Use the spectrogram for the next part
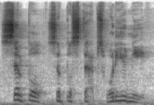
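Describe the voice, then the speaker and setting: A man's voice: on the high side, expressive, normal speed, close to an everyday voice. A man voicing an impatient armed thug who makes curt demands in a tabletop game. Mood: impatient, demanding. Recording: home recording with clear background noise.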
